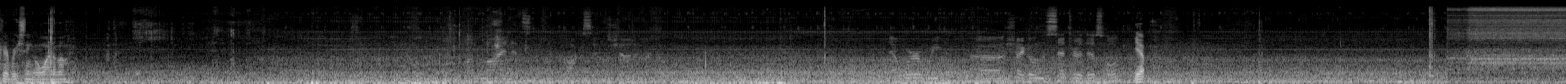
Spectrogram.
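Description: A man talks casually nearby, outdoors.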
